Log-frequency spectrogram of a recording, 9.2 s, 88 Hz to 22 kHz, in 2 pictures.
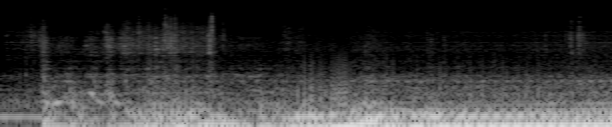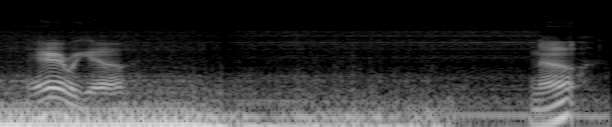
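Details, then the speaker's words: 1985 Chevy Corvette C4, cold engine on a cold morning: the starter churns about four beats a second for a long spell before the engine stumbles and catches; hard cold start, cause unknown. "swamp thing doesn't like to run when it's cold either like swamping not even cold outside just cold if the engine is not warm"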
